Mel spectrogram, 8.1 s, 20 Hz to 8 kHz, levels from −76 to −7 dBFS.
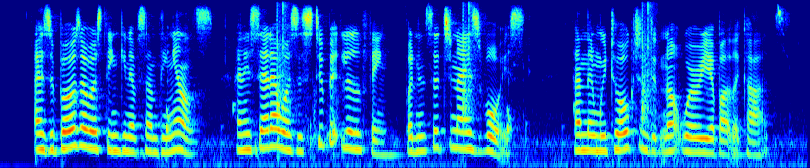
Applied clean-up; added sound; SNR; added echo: none; Clapping + Water / Liquid; 17 dB; none.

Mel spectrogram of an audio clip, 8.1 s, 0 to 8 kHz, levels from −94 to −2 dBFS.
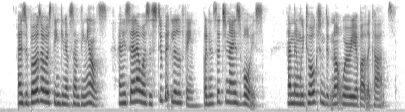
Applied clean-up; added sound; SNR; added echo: none; none; none; none.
